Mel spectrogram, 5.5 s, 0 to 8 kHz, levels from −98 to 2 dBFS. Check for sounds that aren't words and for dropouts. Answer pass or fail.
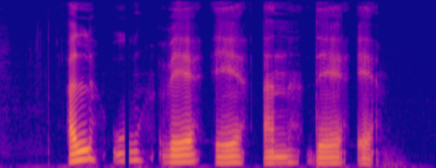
fail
